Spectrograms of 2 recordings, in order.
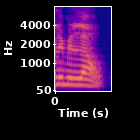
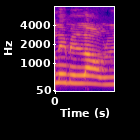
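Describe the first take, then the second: First: Soft whimpering plea; mock crying. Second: Said in the usual way. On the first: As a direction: whine it softly, near tears. Pleading repeated, then mock crying.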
